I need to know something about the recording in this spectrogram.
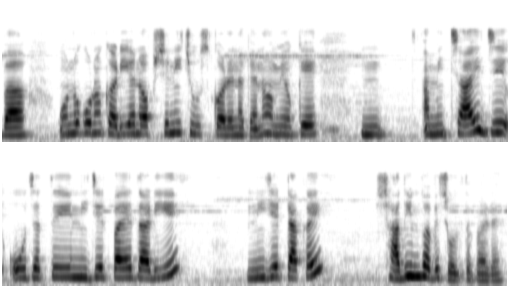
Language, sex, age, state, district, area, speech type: Bengali, female, 18-30, West Bengal, Malda, rural, spontaneous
